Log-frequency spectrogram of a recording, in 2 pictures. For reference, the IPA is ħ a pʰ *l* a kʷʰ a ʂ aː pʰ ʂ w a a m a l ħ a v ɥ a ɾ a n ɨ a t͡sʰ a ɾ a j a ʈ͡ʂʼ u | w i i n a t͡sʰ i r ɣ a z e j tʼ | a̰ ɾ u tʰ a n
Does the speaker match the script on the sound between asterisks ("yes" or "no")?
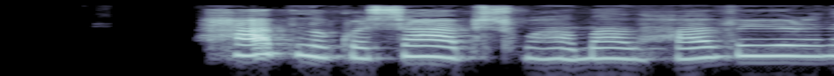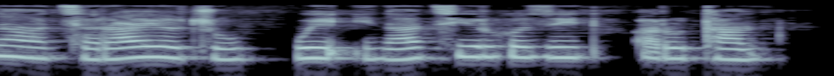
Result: yes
